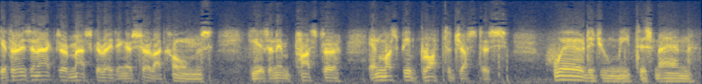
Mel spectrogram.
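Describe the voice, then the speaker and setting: An actor playing an imperious, pompous detective in a radio mystery drama, speaking with theatrical precision. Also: male voice, deep voice, a little slow, noisy background. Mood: impatient. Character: imperious eccentric detective, brisk, self-assured older man. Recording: radio drama broadcast sound.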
